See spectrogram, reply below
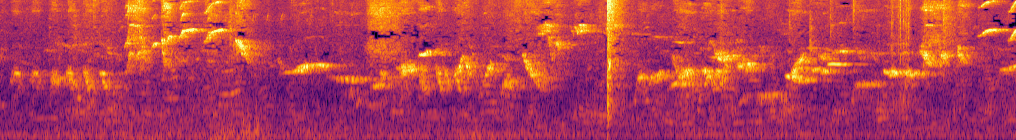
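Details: A white-rumped shama at a Lampung singing competition gives varied whistled phrases, some drawn out and level, others quick and warbling. A sharp click comes midway, and other birds chatter faintly in the background.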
